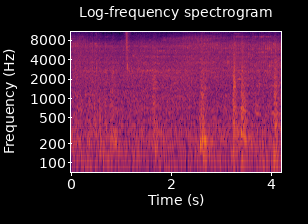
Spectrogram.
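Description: Railway coach rolling along the track with a steady rumble, and a few wheel clacks over rail joints in the second half.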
